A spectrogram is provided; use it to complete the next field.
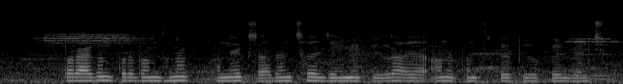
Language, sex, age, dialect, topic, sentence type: Maithili, male, 25-30, Eastern / Thethi, agriculture, statement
